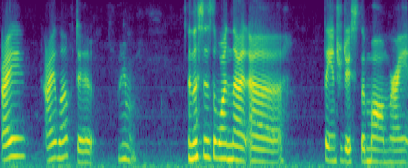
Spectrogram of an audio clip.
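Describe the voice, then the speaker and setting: Using a normal speaking voice, a woman talks at a fairly slow pace with ordinary pitch variation. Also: fairly high pitch for a woman. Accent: American. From Texas. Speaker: TV fan guest. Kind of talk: casual chat.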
